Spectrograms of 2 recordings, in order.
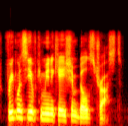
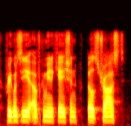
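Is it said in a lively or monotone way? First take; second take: lively; monotone. First: It is said with lively, varied energy. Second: It is said in a flat monotone.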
